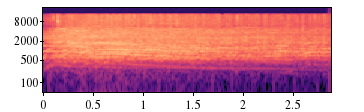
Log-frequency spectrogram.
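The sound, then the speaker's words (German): A crowd cheers after Ivory Coast wins a football final against Ghana 9-8 in a penalty shootout. It is a loud, sustained roar of cheering and whooping voices with scattered shouts that stays dense and even throughout. “Nach dem Elfmeterkrimi im Finale, das die Elfenbeinküste gegen Ghana mit 9-8 gewinnt, liegen sich alle jubelnd in den Armen.”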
